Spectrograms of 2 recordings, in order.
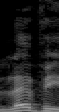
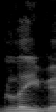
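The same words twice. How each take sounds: First: It is said the way the flood-bank word is. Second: It is said the way the surname is. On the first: It names the river embankment. "A levy is the thing that burst" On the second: It names the person. "It's levy"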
